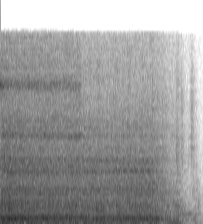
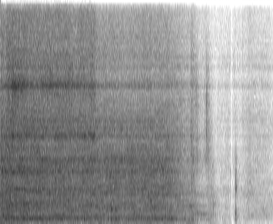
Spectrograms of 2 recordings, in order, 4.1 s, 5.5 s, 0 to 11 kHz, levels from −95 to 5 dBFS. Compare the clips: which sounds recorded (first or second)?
first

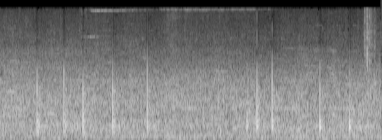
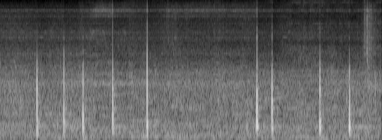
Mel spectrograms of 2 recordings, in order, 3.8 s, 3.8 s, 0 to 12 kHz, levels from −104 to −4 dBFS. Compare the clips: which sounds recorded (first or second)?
first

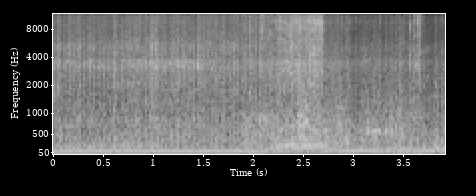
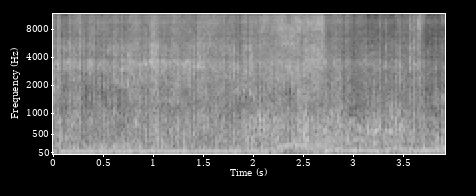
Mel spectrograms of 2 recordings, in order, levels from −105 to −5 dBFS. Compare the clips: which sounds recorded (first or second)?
first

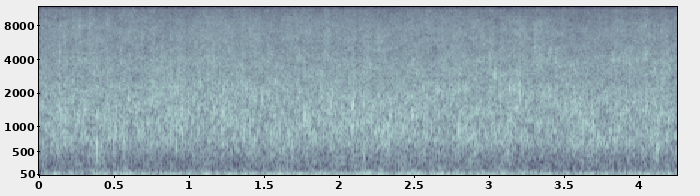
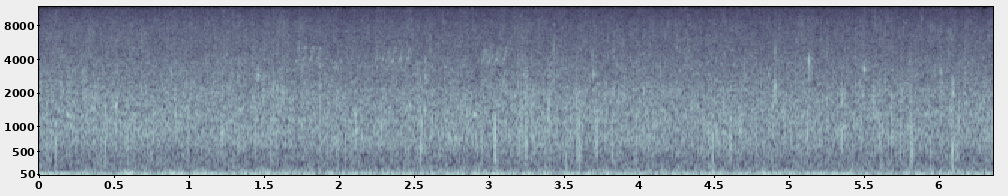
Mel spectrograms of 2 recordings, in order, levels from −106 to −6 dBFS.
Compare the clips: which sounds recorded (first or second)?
second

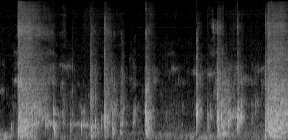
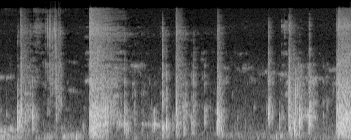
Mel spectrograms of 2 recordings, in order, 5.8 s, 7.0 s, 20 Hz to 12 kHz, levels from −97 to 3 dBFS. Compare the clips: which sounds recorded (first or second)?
second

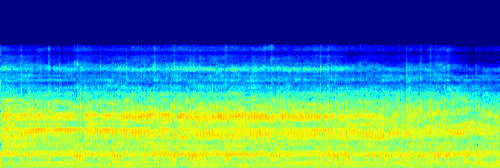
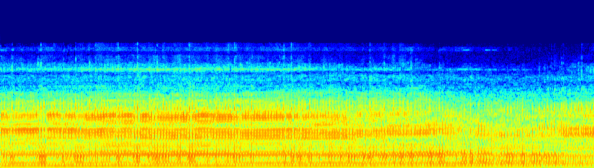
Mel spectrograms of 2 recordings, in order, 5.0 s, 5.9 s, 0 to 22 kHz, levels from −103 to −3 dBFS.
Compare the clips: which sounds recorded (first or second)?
second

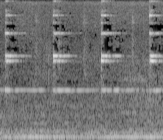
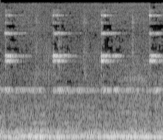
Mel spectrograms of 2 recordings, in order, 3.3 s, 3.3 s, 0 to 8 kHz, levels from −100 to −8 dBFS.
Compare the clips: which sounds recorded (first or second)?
first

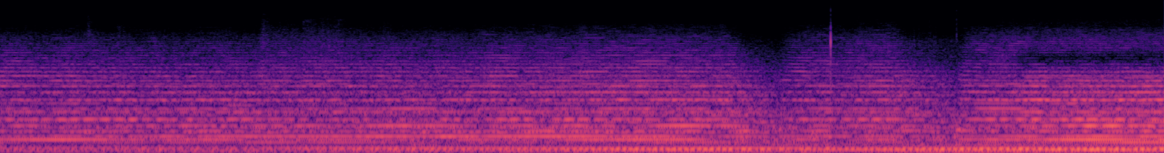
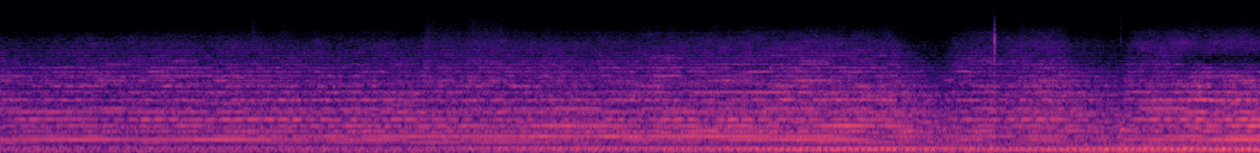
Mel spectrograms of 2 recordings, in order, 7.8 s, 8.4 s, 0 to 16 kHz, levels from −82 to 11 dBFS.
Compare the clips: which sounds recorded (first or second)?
first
